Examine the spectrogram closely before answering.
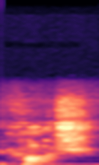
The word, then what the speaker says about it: cosh: way people say it instead of saying cosine hyperbolic or whatever they just say kosh so just the way it looks right kosh now this one how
